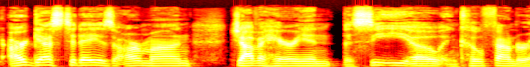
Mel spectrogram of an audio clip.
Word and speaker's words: Arman: Arman. Thank you. Yeah, Arman's right. Although my uh two best friends from high school still call me Armen, and I let them get away with it.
